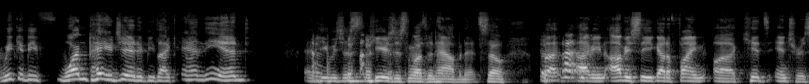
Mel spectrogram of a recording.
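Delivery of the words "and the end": put-on high, small two-year-old toddler voice. Retelling how a young son ended bedtime stories: imitating a two-year-old voice. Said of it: "in a two-year-old voice".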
